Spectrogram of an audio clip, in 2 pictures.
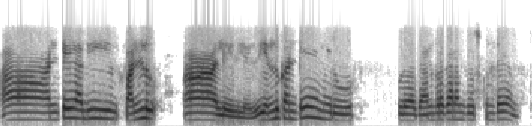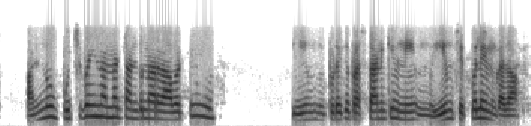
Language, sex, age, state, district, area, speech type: Telugu, male, 18-30, Telangana, Kamareddy, urban, conversation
